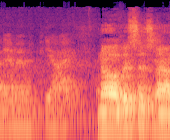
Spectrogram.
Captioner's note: voiceover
